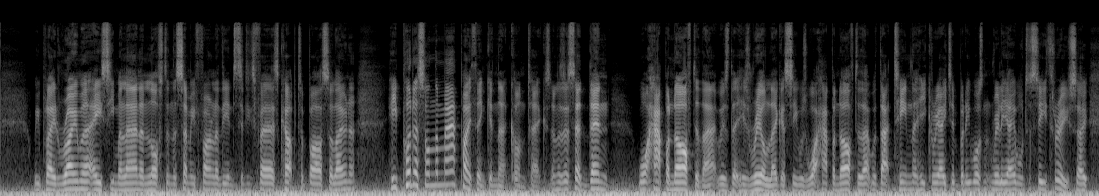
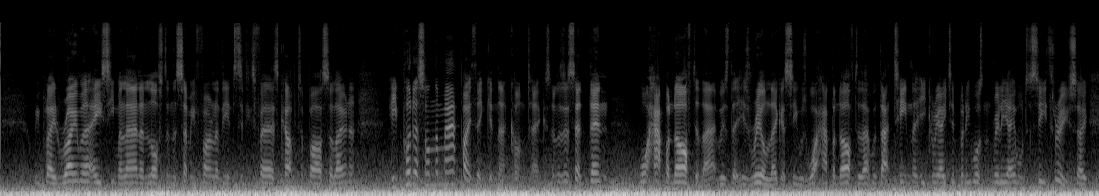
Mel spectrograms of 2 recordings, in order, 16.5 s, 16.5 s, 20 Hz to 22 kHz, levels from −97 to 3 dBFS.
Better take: first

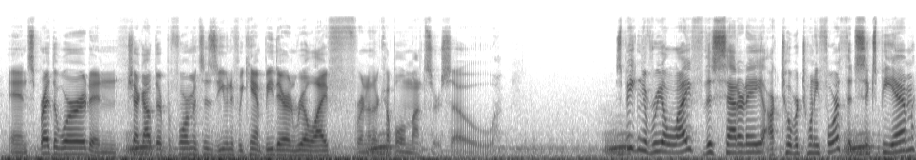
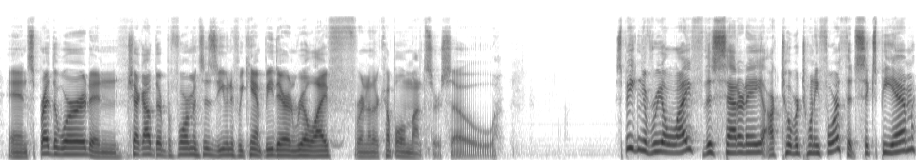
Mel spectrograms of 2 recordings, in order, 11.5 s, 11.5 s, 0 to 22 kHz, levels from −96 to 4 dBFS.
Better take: second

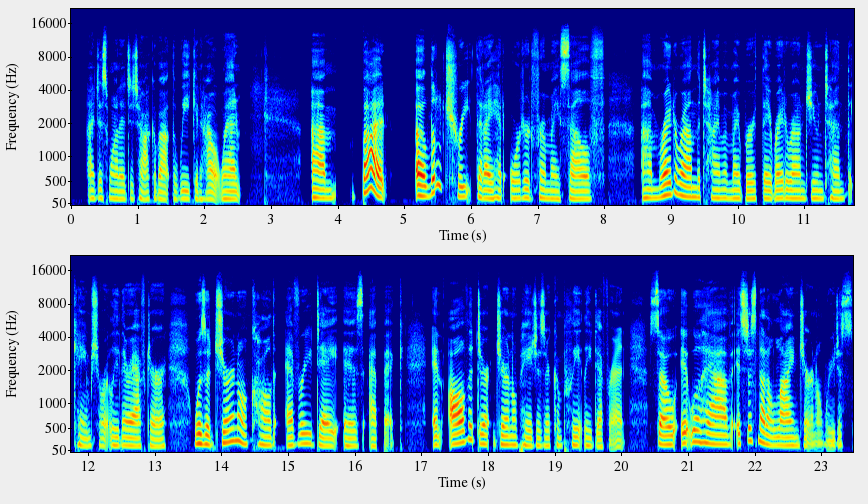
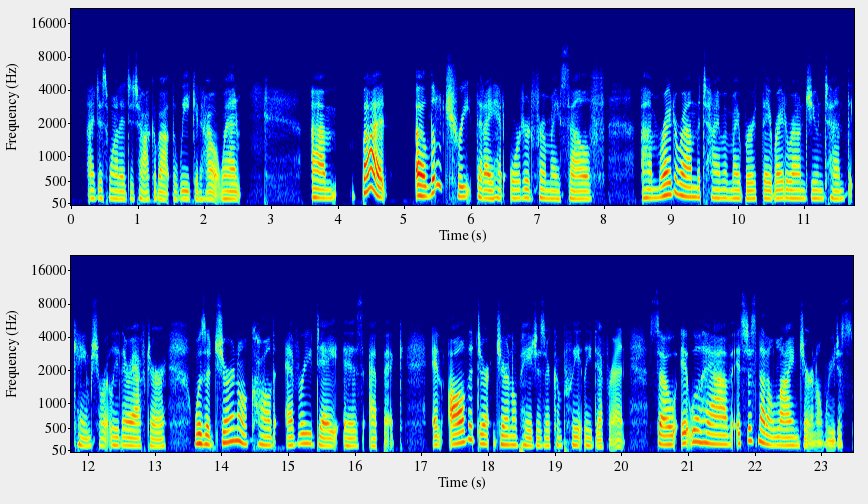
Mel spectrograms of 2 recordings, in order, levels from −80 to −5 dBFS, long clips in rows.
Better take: first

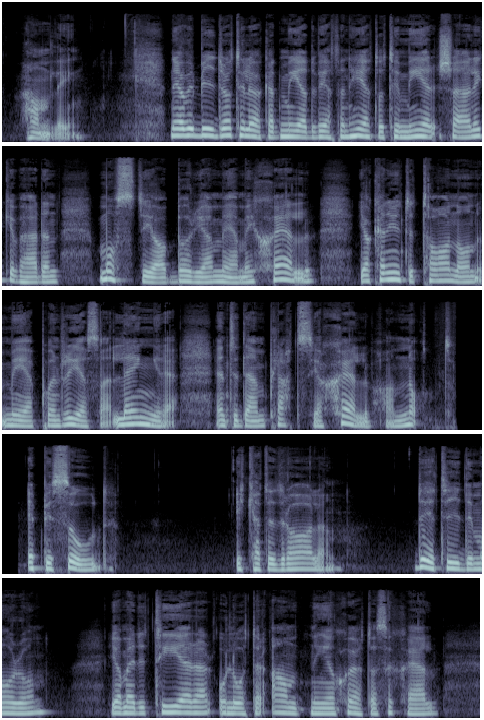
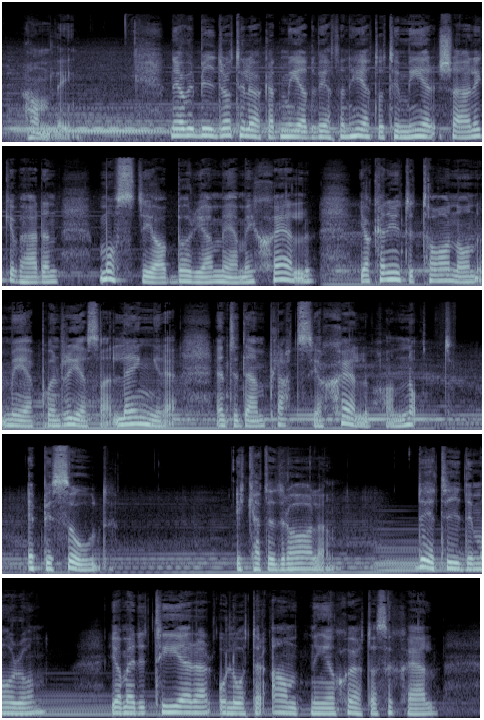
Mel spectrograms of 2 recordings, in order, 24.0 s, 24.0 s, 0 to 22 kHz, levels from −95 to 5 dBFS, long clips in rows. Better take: first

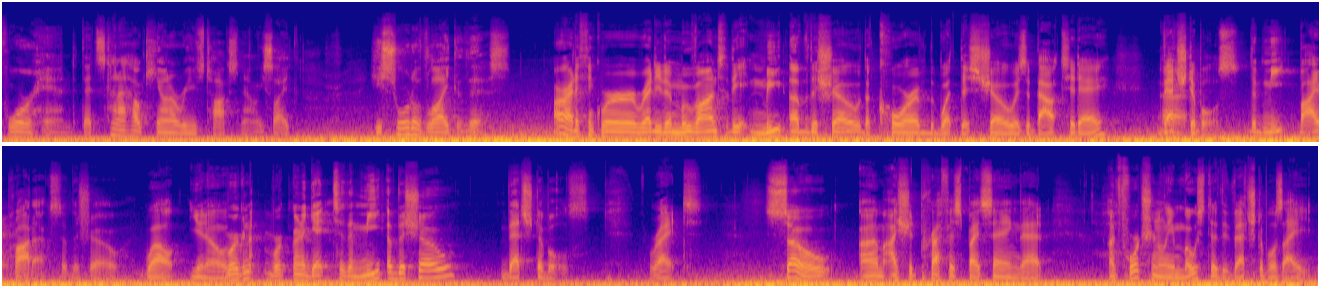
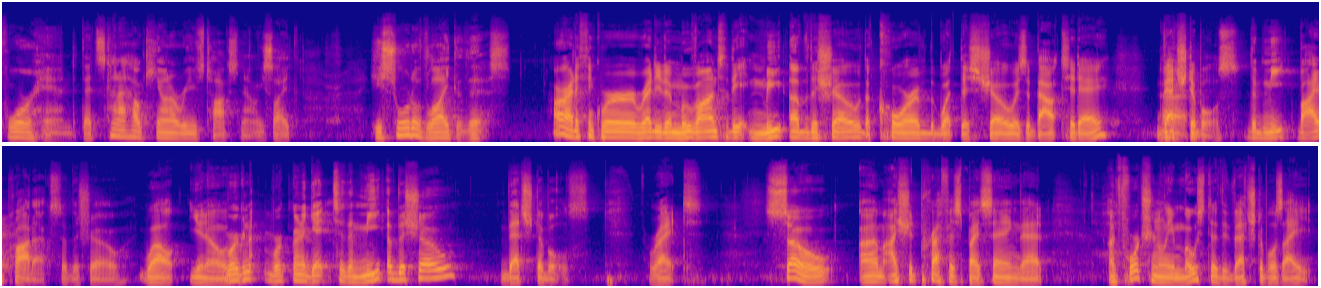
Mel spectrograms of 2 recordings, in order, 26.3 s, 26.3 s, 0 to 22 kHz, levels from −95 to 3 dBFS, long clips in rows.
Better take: second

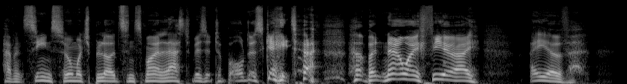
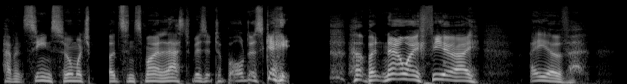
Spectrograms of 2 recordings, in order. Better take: first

